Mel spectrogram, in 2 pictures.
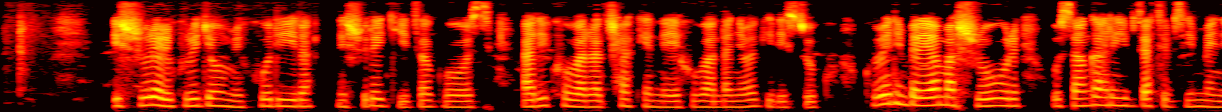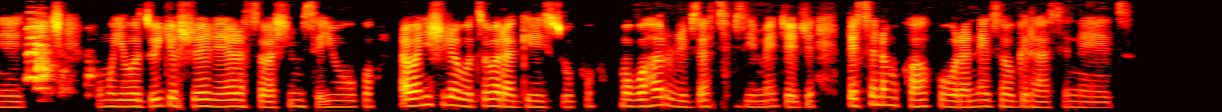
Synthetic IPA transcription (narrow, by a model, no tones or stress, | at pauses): iʃuːɾe̞ɾikuɾiɾɟjo̞mumikʰuɾiɾaniʃuːɾe̞ɾɟiːzaɡo̞ːse̥aɾikʰo̞βaɾat͡ʃaːkʰe̞ne̞je̞kuβaːndaɲaβaɡiɾisuku | kuβe̞ːɾimbe̞ɾe̞jamaʃuːɾe̞usaːŋɡahaɾihivjaːt͡sivjiːme̞ɲed͡ʒd͡ʒeumujo̞βo̞ziwiːɾɟo̞ʃuːɾeɾeɾaɾasaβaʃimit͡se̞juːko̞ | aβaɲeʃuːɾeβozoβaɾaɡiɾisukumuɡuɦaɾuɾivjaːt͡si̥vjiːme̞d͡ʒe̞d͡ʒe̞nde̞t͡se̞nomukwahakuβuɾane̞ːzahoɡiɾahasine̞ːz̥ḁ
